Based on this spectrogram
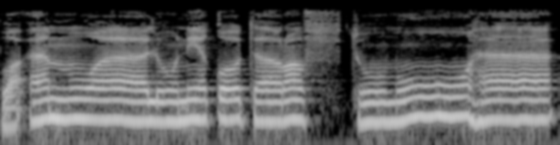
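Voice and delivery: اقترفتموها chanted very slowly, every syllable clear; correct recitation. Shown as a demonstration. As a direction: model و اموال اقترفتموها in slow chant. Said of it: "خوب نتونستی تلفظ بکنی".

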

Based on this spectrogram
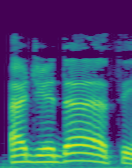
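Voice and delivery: اجداث slowly, the ج bouncing with qalqala; slow recitation demo. Shown as a demonstration. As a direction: stretch اجداث with an echoing ج. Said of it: "به حرف جیم توجه بفرمایید".

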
